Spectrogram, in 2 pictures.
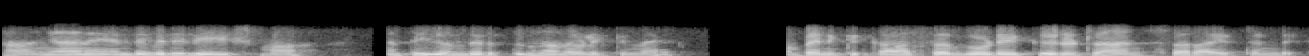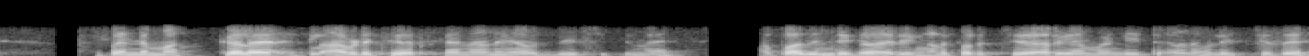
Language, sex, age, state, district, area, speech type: Malayalam, female, 30-45, Kerala, Kasaragod, rural, conversation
